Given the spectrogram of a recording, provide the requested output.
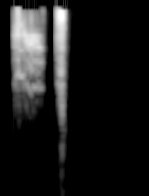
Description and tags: Cartoon Kiss cjohnstone
A kissing sound I made for a kids' audiobook.
cartoon, cute, female, funny, girl, kiss, kissing, lips, love, silly, Smooch, videogame, vocal, voice, woman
